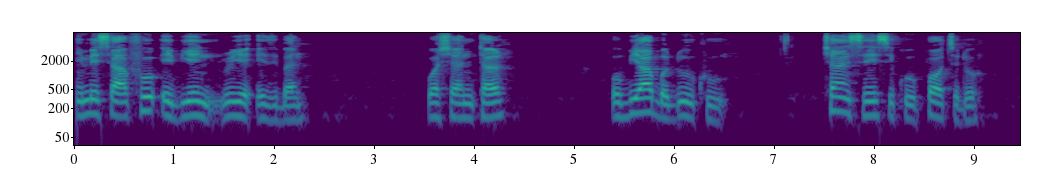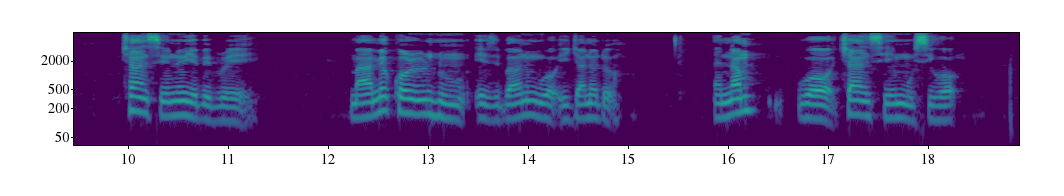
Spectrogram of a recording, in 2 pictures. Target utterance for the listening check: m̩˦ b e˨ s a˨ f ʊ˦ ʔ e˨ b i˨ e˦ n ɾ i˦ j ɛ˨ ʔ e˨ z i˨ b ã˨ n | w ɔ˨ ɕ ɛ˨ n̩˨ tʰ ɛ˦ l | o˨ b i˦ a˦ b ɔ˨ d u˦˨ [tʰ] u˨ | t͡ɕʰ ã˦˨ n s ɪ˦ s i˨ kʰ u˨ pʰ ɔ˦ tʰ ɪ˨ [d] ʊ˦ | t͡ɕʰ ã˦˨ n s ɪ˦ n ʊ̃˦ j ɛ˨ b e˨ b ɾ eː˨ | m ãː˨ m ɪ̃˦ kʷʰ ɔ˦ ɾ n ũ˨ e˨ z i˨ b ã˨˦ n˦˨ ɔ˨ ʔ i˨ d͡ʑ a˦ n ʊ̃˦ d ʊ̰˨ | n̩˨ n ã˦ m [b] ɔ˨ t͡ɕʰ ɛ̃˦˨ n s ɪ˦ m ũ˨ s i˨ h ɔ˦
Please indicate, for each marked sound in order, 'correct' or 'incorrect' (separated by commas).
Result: incorrect, correct, incorrect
